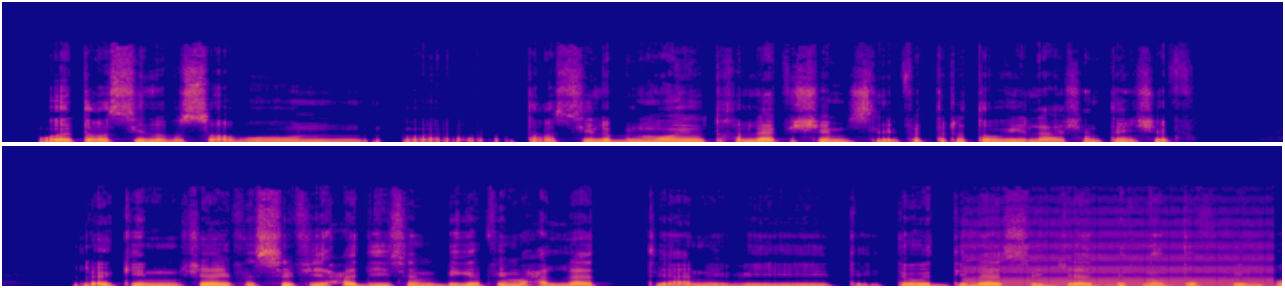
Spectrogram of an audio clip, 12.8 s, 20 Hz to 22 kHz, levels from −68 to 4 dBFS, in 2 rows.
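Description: From 11.20 to 12.76 s, GSM phone buzz: a nearby handset's 217 Hz transmit bursts are rectified by the audio circuit, producing a steady, raspy buzz about 11 dB below the speech.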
